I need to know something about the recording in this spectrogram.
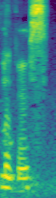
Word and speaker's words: Luckers: Right pronunciation for me. Yes, Luckers.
